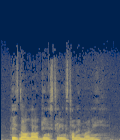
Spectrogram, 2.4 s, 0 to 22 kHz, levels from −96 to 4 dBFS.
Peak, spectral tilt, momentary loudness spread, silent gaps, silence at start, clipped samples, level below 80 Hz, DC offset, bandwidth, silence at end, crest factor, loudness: 0 dBFS; -7 dB/octave; 8 LU; none; 0.2 s; under 0.1%; -42 dBFS; under 0.1%; 13.5 kHz; 0.4 s; 16 dB; -16 LUFS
